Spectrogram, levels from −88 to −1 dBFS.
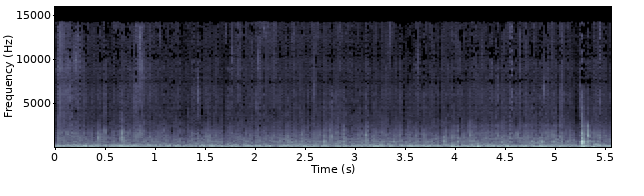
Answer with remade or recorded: remade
